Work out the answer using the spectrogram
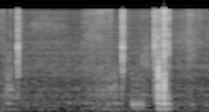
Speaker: hear that little squeak there that means the blades starting to get dull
